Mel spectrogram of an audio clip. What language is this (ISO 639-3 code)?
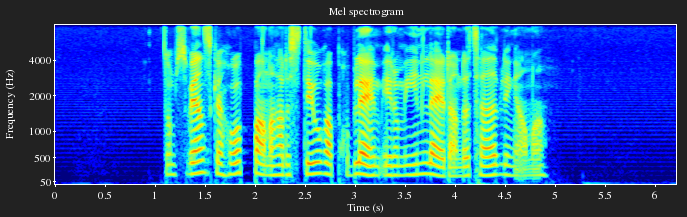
swe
